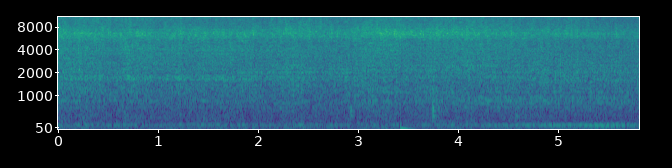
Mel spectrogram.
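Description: Marinated chicken pieces sizzling steadily as they fry in a pan.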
